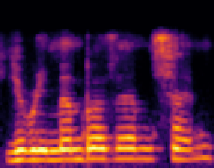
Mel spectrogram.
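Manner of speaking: high, insistent question; excited prompting. Acted. Bullywug presses Sin to remember his companions, excited.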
